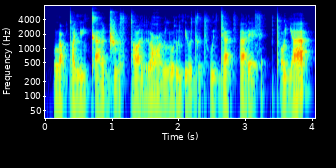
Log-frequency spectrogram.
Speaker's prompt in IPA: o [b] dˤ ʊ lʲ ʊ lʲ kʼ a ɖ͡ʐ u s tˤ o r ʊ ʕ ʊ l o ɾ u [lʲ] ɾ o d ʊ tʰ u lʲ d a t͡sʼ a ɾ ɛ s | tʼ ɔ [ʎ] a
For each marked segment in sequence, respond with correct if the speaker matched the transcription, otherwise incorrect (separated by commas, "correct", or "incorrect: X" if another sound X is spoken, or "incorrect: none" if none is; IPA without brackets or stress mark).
correct, correct, correct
